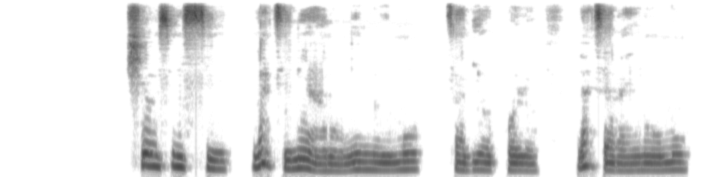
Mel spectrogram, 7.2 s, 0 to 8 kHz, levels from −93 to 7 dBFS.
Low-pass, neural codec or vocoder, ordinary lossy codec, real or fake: 7.2 kHz; none; none; real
